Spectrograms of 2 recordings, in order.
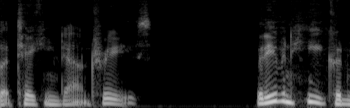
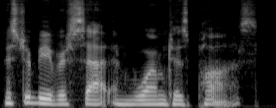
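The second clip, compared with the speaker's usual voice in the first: usual speaking voice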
